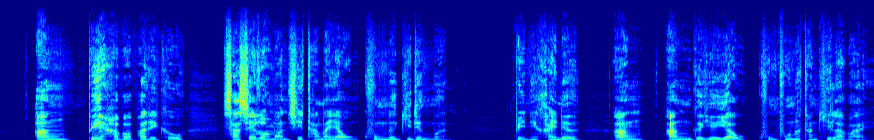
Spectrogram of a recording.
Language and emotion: Bodo, fearful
